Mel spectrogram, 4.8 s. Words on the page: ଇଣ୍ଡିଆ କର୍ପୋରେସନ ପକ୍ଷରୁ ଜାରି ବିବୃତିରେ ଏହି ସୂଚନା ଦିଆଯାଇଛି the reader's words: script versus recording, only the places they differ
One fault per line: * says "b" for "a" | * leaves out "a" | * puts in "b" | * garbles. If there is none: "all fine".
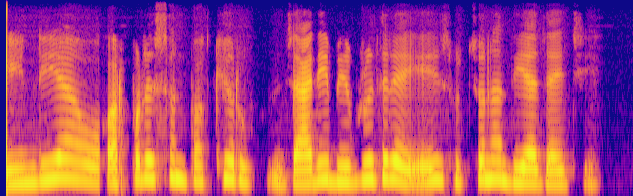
all fine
